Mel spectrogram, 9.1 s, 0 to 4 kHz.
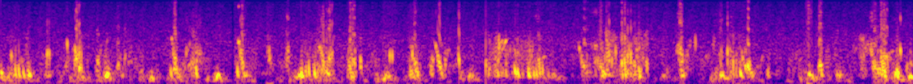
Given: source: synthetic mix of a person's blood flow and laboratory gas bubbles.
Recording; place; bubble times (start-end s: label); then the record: Doppler ultrasound of blood flow; precordium
0.00-0.31 s: bubbles
0.43-0.53 s: bubbles
0.63-0.91 s: bubbles
0.94-1.09 s: bubbles
1.16-1.28 s: bubbles
1.67-2.02 s: bubbles
2.33-2.54 s: bubbles
2.66-2.74 s: bubbles
2.85-2.91 s: bubbles
3.00-3.41 s: bubbles
3.44-3.64 s: bubbles
3.82-3.96 s: bubbles
4.06-4.22 s: bubbles
4.28-4.50 s: bubbles
4.55-4.63 s: bubbles
4.85-5.55 s: bubbles
5.76-6.50 s: bubbles
6.75-6.99 s: bubbles
7.11-7.71 s: bubbles
8.04-8.12 s: bubbles
8.16-8.31 s: bubbles
8.50-9.01 s: bubbles
9.05-9.14 s: bubbles
From the record:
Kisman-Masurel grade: 342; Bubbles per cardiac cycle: rolling drumbeat, 9 or more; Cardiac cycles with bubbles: 100%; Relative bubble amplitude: moderate (0.250 to 0.450); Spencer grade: 3 (all of the cardiac periods contain showers or single bubble signals, but not dominating or overriding the cardiac motion signals); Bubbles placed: anywhere in the cardiac cycle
